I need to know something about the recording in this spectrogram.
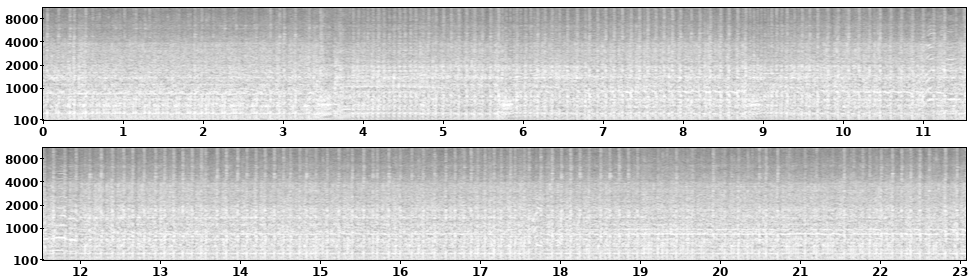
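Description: A small engine runs loudly and roughly close by.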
